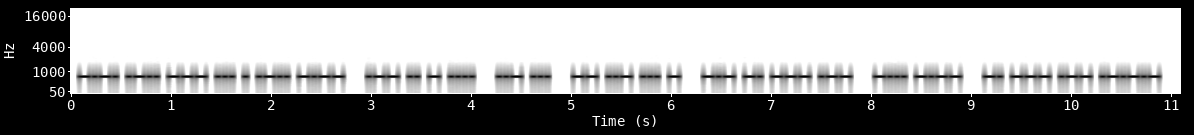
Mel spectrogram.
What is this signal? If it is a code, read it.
Morse code, heard as a keyed tone, about 34 wpm, 700 Hz. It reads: CLOSELY WITH US MUST KNOW BY NOW.
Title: Sentences from Top 1400 Words 35wpm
